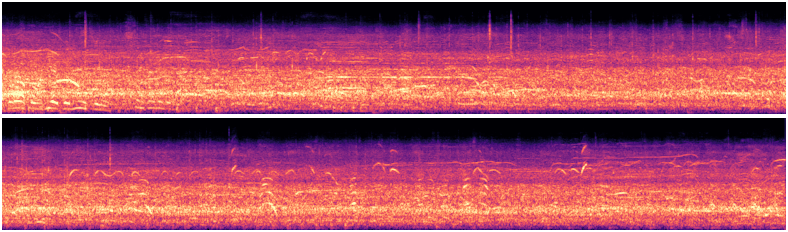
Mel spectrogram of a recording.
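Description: Men nearby talk and shout over the crowd.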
